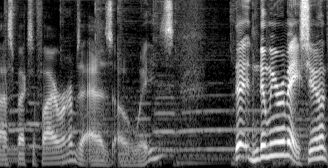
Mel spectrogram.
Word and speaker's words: Noomi: Yeah, I mean the Numi part is fine. That's like Zoomy, but with an N.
